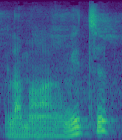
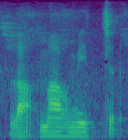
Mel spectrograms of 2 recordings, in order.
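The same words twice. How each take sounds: The two takes are said the same way.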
